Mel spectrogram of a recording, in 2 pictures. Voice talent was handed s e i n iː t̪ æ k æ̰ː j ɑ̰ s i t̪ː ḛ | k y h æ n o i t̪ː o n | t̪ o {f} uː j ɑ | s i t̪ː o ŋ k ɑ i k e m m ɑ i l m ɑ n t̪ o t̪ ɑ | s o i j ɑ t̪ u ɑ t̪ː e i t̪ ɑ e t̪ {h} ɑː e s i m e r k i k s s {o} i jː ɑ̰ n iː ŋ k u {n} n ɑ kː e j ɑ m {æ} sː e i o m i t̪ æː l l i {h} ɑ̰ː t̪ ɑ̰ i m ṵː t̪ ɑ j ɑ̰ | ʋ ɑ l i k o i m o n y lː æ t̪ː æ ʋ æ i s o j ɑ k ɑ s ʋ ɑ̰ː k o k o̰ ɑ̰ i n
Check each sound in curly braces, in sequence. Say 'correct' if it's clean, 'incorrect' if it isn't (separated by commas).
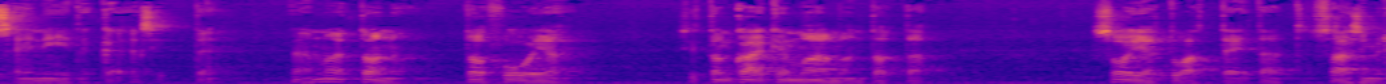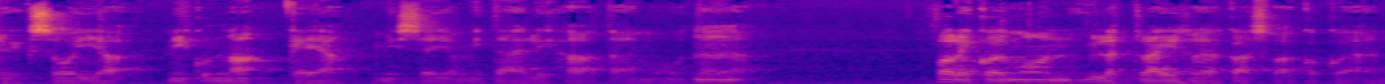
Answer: correct, incorrect, correct, correct, incorrect, correct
